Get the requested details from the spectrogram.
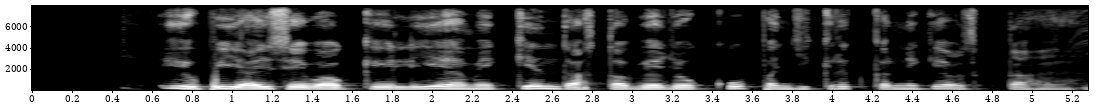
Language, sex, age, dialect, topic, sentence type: Hindi, male, 25-30, Marwari Dhudhari, banking, question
